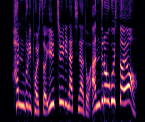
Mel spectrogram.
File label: anger; monologue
